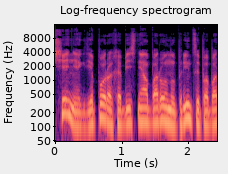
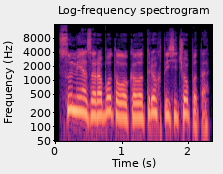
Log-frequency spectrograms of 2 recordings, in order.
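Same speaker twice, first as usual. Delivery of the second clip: plain reading voice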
